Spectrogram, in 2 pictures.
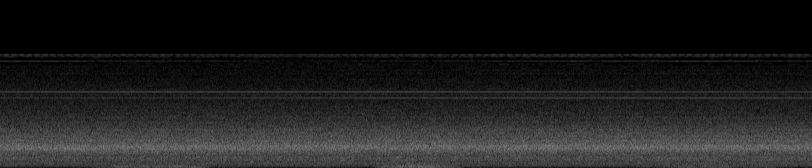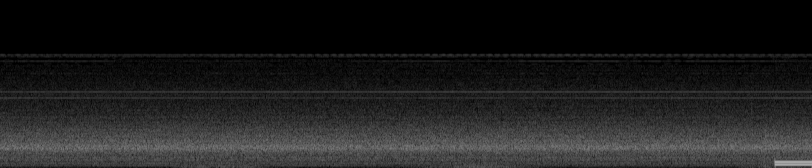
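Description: Steady hiss of a Gulfstream G-IV's cockpit noise during the climb, with a faint steady hum underneath and faint soft low sounds about every two seconds.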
